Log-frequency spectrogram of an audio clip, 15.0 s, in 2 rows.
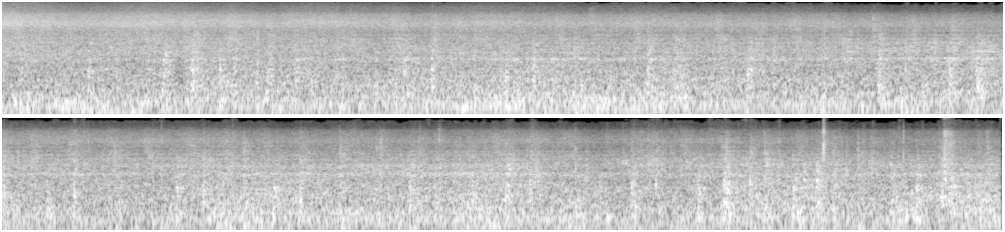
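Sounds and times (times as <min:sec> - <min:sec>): train wheels clicking over joints: 0:00.0 - 0:15.0.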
